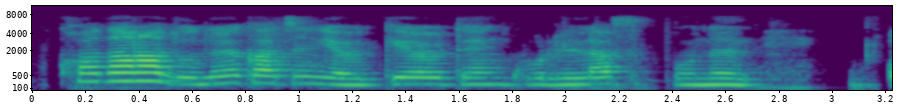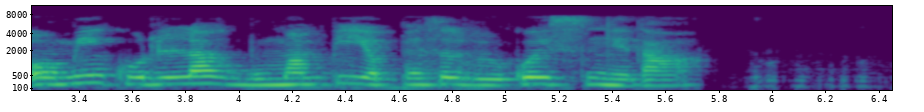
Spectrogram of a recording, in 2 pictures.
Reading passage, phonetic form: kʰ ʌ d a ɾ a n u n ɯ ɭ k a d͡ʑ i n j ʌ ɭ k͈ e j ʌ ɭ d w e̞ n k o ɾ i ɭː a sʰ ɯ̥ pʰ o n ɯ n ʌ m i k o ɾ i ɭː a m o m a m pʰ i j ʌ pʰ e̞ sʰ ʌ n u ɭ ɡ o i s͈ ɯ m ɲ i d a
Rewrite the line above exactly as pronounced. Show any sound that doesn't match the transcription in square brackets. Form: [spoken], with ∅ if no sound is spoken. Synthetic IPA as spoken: kʰ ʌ d a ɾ a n u n ɯ ɭ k a d͡ʑ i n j ʌ ɭ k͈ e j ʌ ɭ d w e̞ n k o ɾ i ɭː a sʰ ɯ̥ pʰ o n ɯ n ʌ m i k o ɾ i ɭː a m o m a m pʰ i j ʌ pʰ e̞ sʰ ʌ n u ɭ ɡ o i s͈ ɯ m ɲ i d a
